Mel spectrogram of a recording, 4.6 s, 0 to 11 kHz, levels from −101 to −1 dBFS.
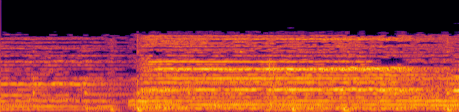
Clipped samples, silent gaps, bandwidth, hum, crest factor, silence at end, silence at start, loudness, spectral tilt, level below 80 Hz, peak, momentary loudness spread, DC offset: under 0.1%; none; 4.4 kHz; none; 16 dB; 0 s; 0 s; -17 LUFS; -11 dB/octave; -36 dBFS; -2 dBFS; 11 LU; under 0.1%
